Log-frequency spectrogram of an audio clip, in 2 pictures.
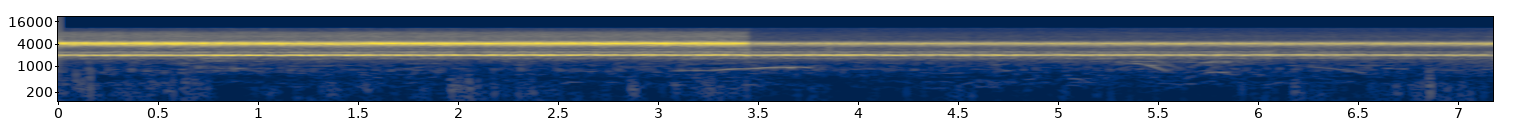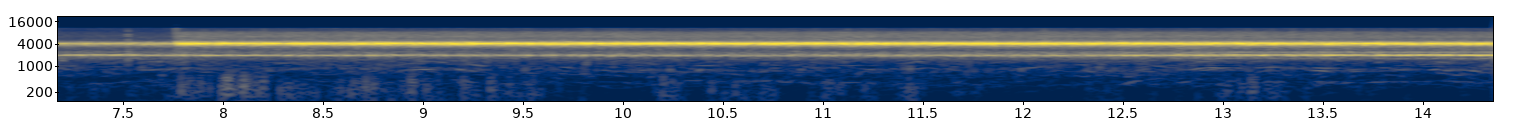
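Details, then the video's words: Barichara cicadas keep up a piercing, continuous high drone; the upper part fades briefly in the middle then returns, with faint low voices and scattered soft sounds beneath. "Chicharras en Extasis a Punto de Estallar en Flor... Barichara"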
